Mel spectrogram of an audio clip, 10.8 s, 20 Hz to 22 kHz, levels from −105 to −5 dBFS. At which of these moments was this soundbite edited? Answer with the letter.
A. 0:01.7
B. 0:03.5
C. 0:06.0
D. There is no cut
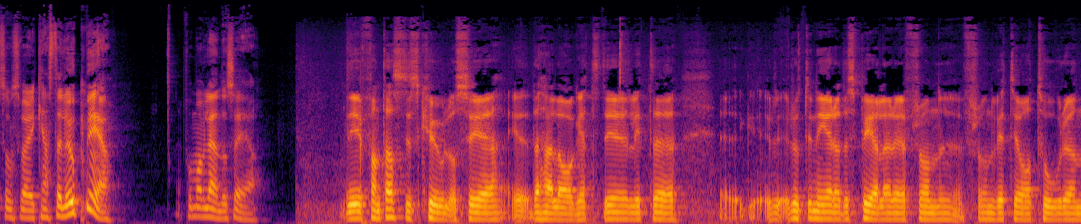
B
